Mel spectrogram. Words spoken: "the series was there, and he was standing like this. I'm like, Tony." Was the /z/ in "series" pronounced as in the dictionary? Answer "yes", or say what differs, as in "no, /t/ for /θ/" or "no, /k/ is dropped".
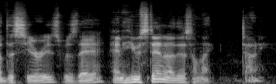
yes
